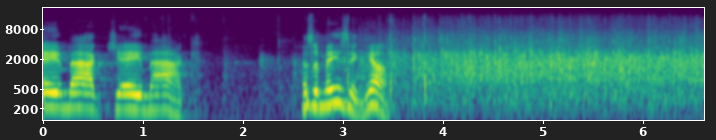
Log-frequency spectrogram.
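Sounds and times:
speech: 0.0s - 1.6s, 2.6s - 3.6s
sizeable audience clapping: 1.8s - 6.6s.

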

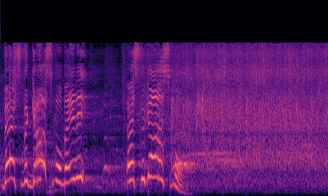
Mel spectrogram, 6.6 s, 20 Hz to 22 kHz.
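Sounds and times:
speech: 0.1s - 1.9s, 2.5s - 3.8s
soft scattered golf clap from small audience: 2.4s - 6.5s.

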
